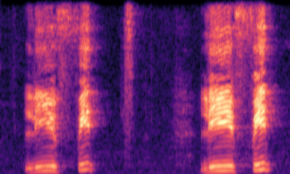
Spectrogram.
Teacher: Bila jumpa dengan ta sukun tuan-tuan matikan ti dulu baru keluar angin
